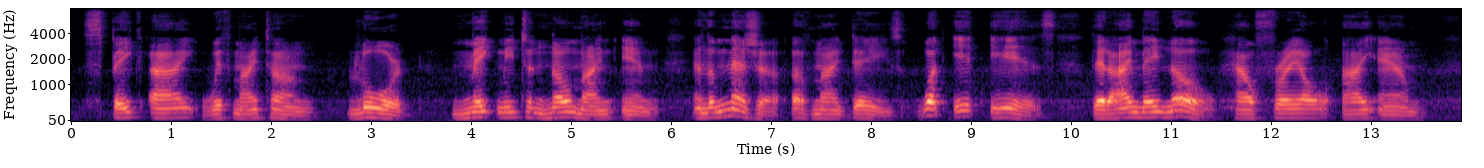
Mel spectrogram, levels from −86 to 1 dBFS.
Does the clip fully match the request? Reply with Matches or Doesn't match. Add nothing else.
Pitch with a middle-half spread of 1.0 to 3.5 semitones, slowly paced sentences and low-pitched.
Doesn't match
